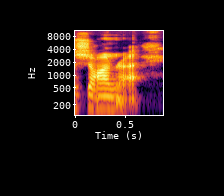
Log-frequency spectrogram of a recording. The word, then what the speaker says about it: genre: purpose, but right here it also talks about genre. And genre is spelled really weird.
